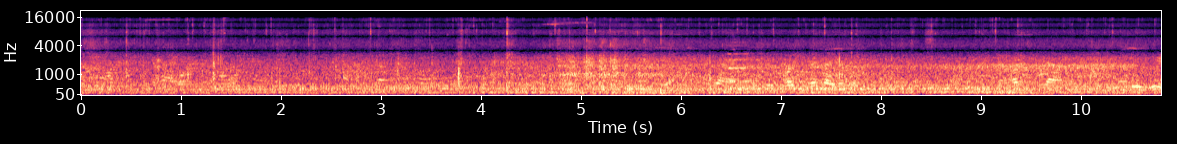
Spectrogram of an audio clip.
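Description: Steady hissing and crackling from power cables burning on a utility pole, with a couple of sharp cracks about four seconds in.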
